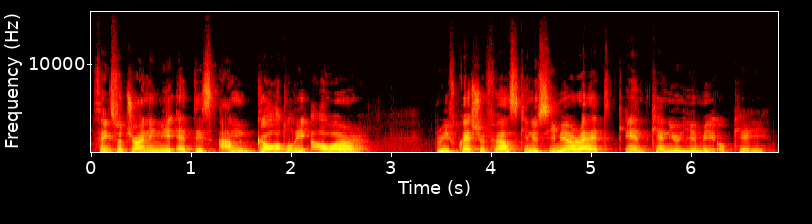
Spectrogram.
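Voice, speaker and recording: Speaking at a moderate pace in a slightly high, sing-song voice, this male finance lecturer at a university delivers a live online lecture in a relaxed style. German is his first language, and he comes across as friendly and encouraging, using informal address.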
